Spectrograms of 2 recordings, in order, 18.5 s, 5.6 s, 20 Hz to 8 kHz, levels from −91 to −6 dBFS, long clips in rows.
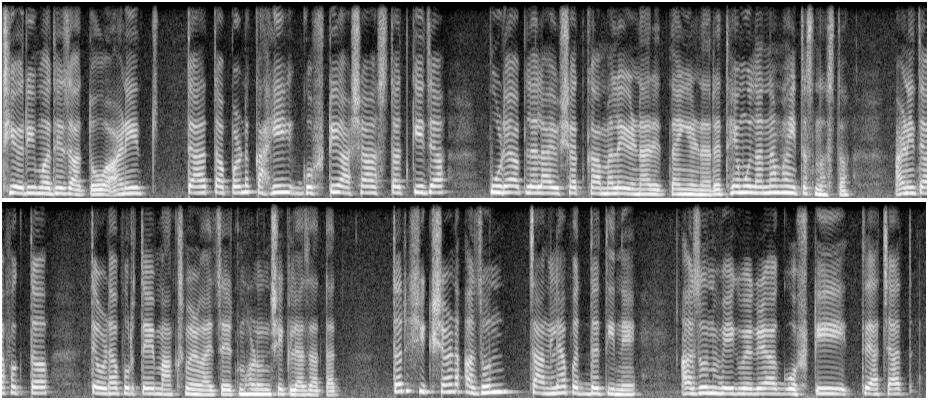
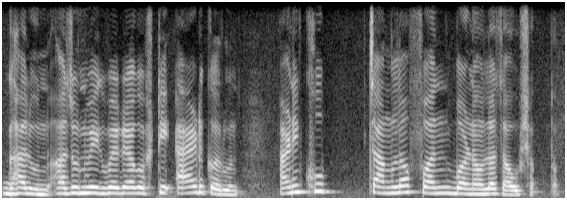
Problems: constant background noise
